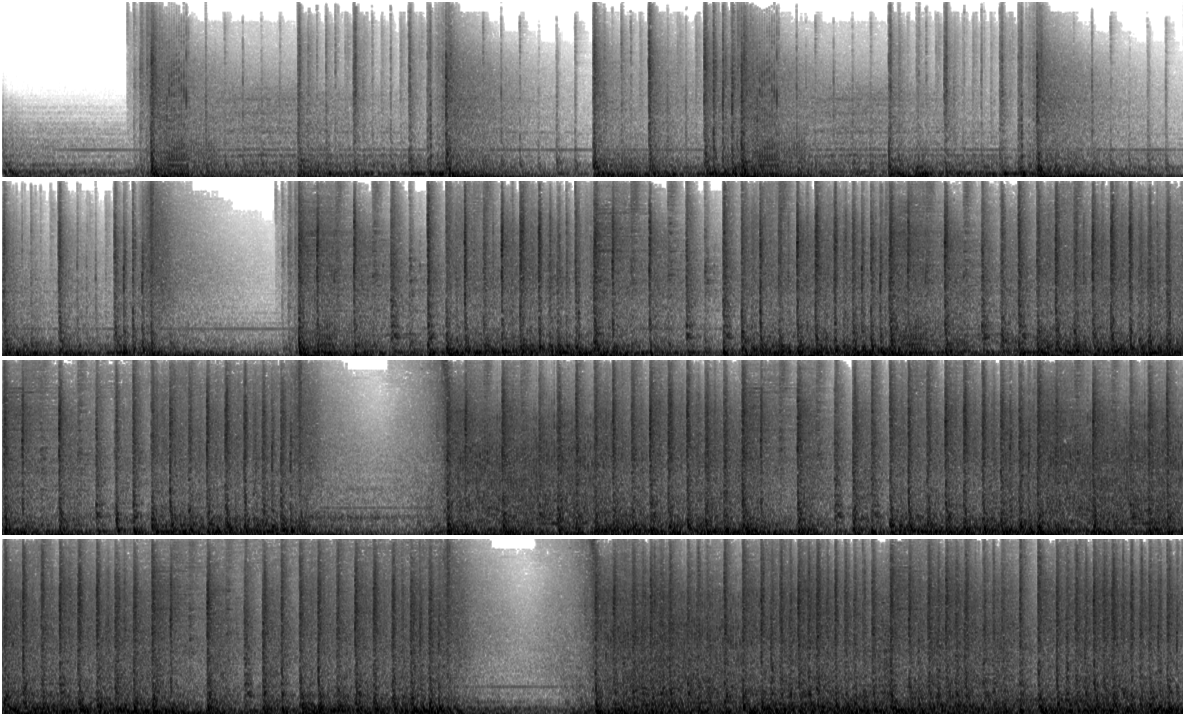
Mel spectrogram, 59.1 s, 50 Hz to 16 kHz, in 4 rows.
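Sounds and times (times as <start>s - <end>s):
military drums: 1.6s - 59.0s.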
